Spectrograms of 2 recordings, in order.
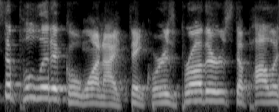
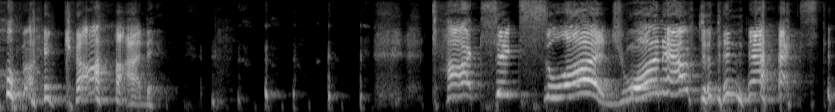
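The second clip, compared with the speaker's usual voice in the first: laughing; 8 semitones higher, much slower than usual. Real, not acted. Host cracking up at chat.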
